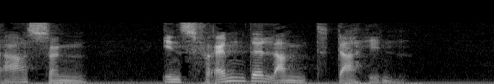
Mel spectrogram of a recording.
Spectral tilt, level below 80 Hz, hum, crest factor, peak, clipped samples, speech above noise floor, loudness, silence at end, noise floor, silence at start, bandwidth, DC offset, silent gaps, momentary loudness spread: -2 dB/octave; -44 dBFS; 50 Hz at -45 dBFS; 24 dB; -2 dBFS; under 0.1%; 22 dB; -22 LUFS; 0 s; -46 dBFS; 0 s; 7.4 kHz; under 0.1%; none; 15 LU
